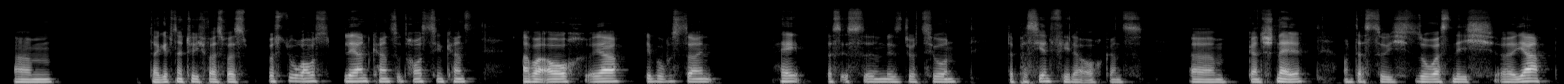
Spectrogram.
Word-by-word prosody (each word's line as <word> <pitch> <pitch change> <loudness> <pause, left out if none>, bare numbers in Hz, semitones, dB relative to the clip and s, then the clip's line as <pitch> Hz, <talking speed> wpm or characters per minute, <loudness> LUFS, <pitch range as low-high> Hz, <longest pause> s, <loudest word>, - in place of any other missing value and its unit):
Ähm, 115 0 +1 0.9
da 110 - +1
gibt's 120 +2 0
natürlich 125 -2 +1
was, 120 -1 0
was 120 -1 0 0.2
was 135 0 -3
du 145 -1 -1
raus 145 +2 0
lernen 140 0 +4
kannst 135 -2 -1
und 130 - -9
rausziehen 130 0 -2
kannst, 130 -1 -2 0.4
aber 125 -2 +5
auch, 125 +1 +4
ja 135 +1 +5 0.2
dir 135 - -1
bewusst 135 +1 -5
sein: 130 -1 0 0.5
„Hey, 140 0 0 0.2
das 125 - -5
ist, 130 - -6
äh, - - -2
'ne 120 -1 0
Situation, 120 +1 -3 0.4
da - - -4
passieren 140 +5 -2
Fehler 115 -6 -4
auch 100 +2 -6
ganz 110 0 -8 0.4
ähm, 110 -1 0 0.2
ganz 115 -2 0
schnell 125 -1 +4 0.3
und 115 +1 -5
das 115 - -4
durch 115 -3 -3
sowas 120 -1 +1
nicht 120 -1 -2
äh, 120 -1 +1
ja“ 140 +3 +6
125 Hz, 155 wpm, -24 LUFS, 115-135 Hz, 0.9 s, ja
